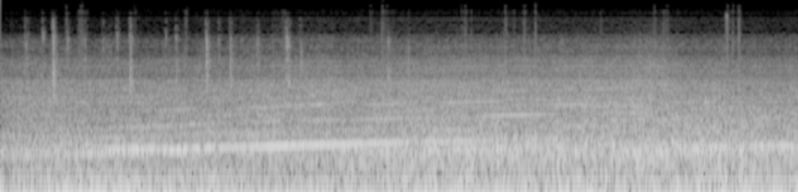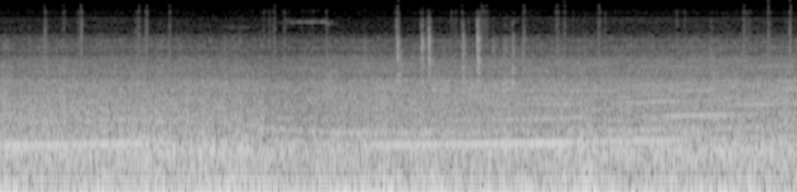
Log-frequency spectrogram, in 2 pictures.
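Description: A car engine roars steadily from inside the cabin, rising in pitch as it speeds up and dropping briefly at a gear change.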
